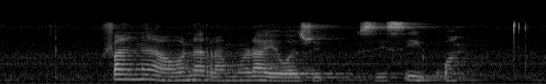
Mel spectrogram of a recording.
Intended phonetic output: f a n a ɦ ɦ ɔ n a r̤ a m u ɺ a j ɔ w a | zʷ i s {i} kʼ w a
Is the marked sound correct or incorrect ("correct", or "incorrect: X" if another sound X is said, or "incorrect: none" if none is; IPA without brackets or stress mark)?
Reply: incorrect: iː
